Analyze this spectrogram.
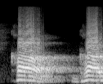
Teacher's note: इसमें हकार जैसी एक ध्वनि आती है, ख घ, देखिए हा आ रहा है कि नहीं। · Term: महाप्राण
